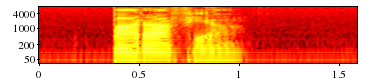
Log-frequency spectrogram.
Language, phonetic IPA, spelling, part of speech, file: Polish, [paˈrafʲja], parafia, noun, Pl-parafia.ogg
